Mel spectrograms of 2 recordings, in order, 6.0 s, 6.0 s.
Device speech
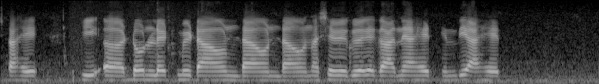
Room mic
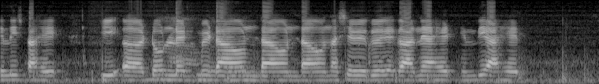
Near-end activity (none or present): present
